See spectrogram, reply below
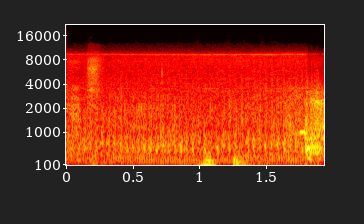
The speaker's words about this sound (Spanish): Sí, no todos los sonidos del helicóptero son agradables.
